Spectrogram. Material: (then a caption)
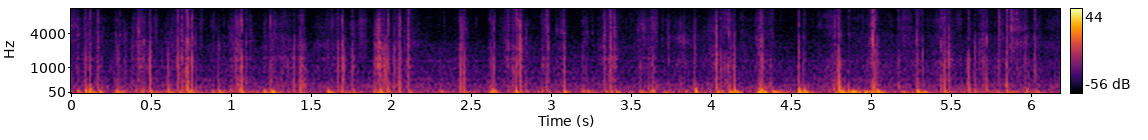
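Waxed cotton. A thin, folded yellow sheet of beeswax-coated cotton food wrap is bent, creased and tapped with fingertips. It makes a stiff, waxy crinkle of quick, dense crackles and soft taps with a deep, dull body, each sound dying away almost at once.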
